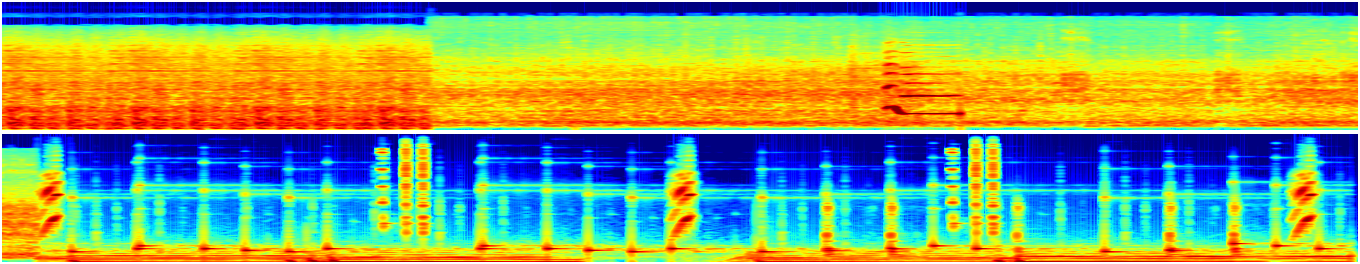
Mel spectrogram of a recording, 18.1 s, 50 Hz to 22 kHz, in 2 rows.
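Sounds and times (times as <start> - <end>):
small engine running: 2.9 - 9.5
loud pitched squeak: 5.8 - 6.5, 9.3 - 9.6, 13.6 - 13.8, 17.7 - 17.9.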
